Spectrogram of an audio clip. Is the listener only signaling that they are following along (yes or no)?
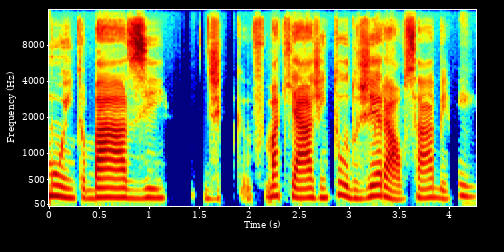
no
